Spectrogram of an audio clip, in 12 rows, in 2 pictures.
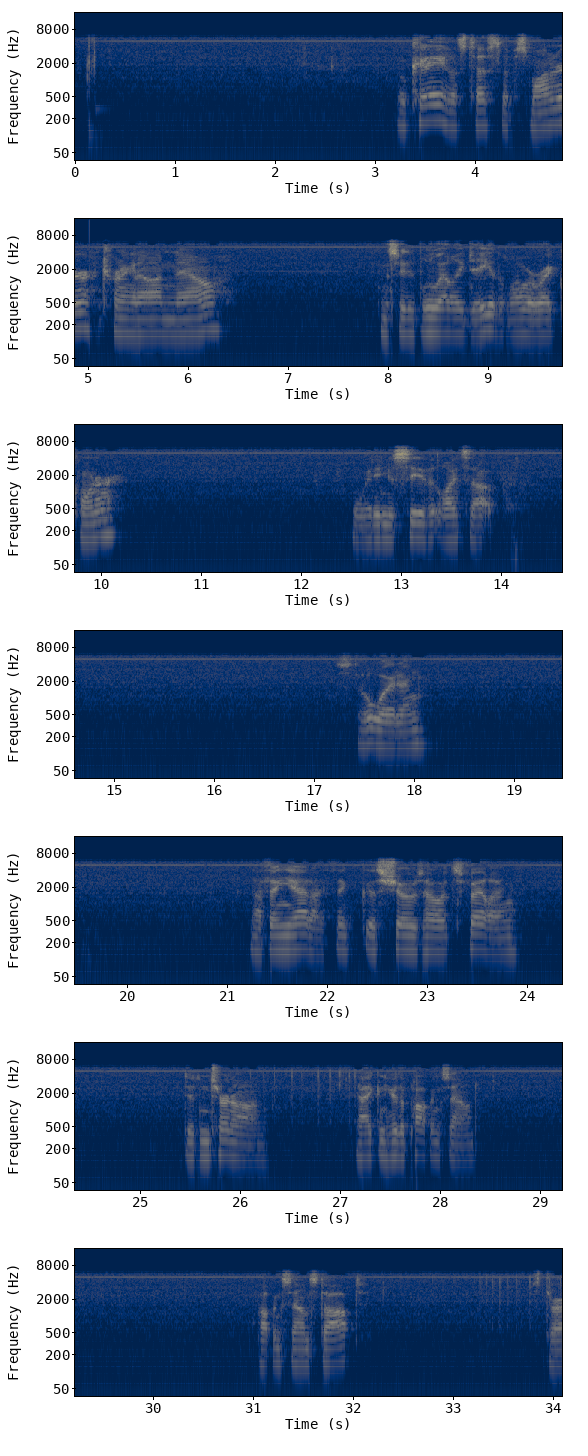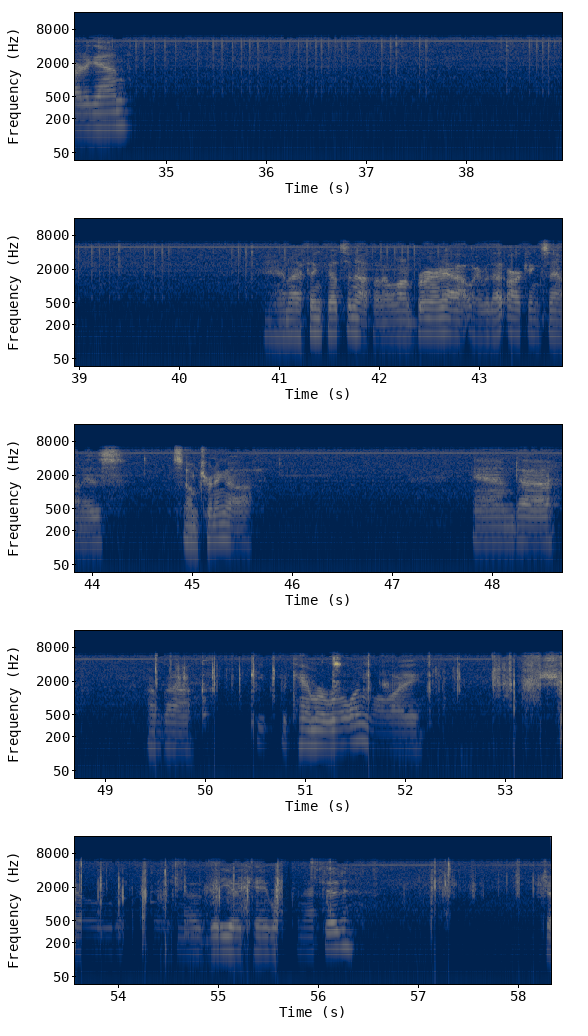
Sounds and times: Speech: 0:03.2 - 0:06.5, 0:07.9 - 0:10.3, 0:12.5 - 0:14.1, 0:17.2 - 0:18.2, 0:21.2 - 0:24.0, 0:25.4 - 0:26.3, 0:27.2 - 0:28.4, 0:31.1 - 0:32.2, 0:33.8 - 0:34.7, 0:40.9 - 0:45.7, 0:47.8 - 0:48.7, 0:49.4 - 0:52.2, 0:53.4 - 0:56.5.

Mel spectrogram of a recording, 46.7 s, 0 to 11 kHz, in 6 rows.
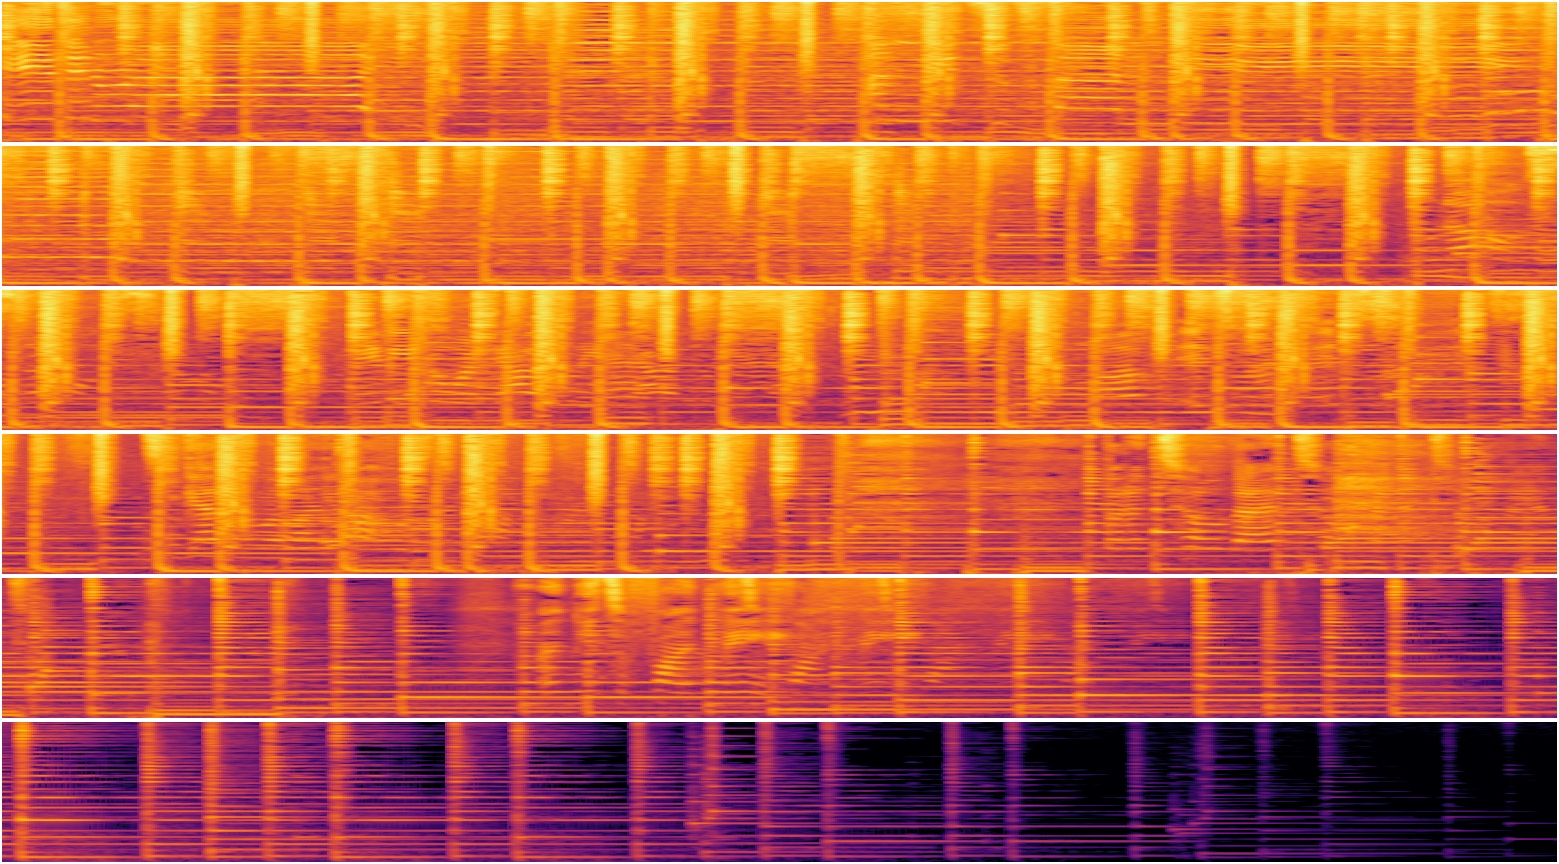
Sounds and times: Music: 0:00.0 - 0:46.6.

